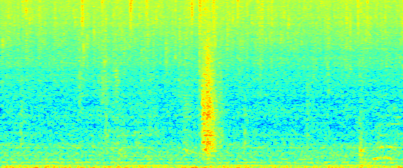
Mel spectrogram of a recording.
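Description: Cubed chicken breast frying in oil in a nonstick skillet, a steady sizzle with fine crackling pops as the pieces brown and crisp. A brief louder noise cuts in about three seconds in.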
